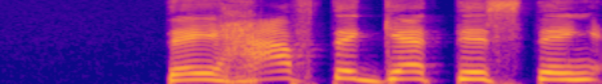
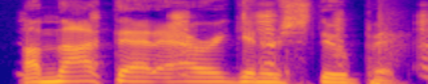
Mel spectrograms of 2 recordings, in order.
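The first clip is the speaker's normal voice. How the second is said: ordinary talk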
